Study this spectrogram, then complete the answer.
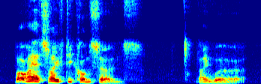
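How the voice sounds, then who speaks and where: The pitch swings very widely in a South London accent. The pace is fairly slow. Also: man. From South London, England. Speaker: vlogger, former train driver. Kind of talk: casual personal storytelling vlog. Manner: conversational, hesitant with fillers.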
